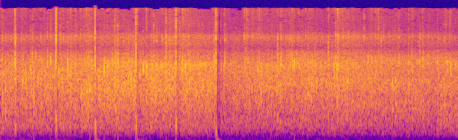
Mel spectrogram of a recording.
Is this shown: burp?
no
